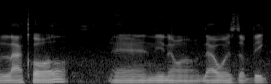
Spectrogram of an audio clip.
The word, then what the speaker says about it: Lakol: It means glue, Lakol.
